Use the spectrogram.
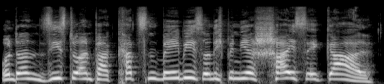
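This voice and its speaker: A man voicing a hard-faced but frightened child in an audiobook, blunt, forceful and slangy. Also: medium pitch, fairly even intonation, a little slow, no echo, studio quality. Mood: furious, scared. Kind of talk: acted audiobook dialogue.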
